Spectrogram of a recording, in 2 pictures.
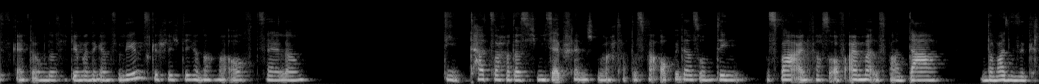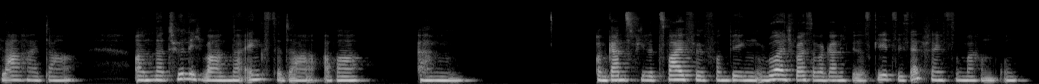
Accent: Aachen, North Rhine-Westphalia, Germany; ich bin in Aachen aufgewachsen

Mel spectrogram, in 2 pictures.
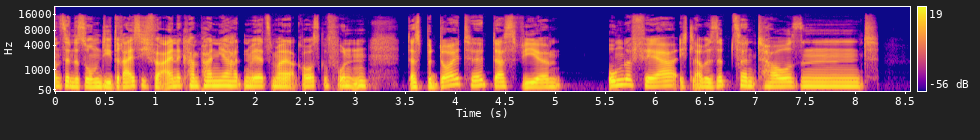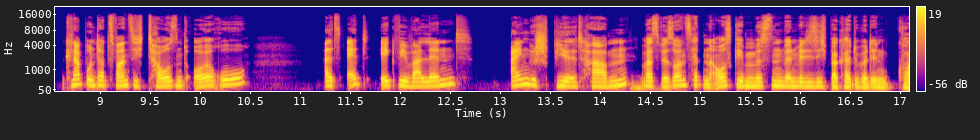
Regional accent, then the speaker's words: Berlin, Germany; Also meine Mama ist aus Ost-Berlin. Ich bin auch gebürtig aus Berlin.

